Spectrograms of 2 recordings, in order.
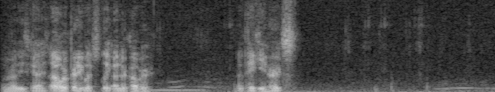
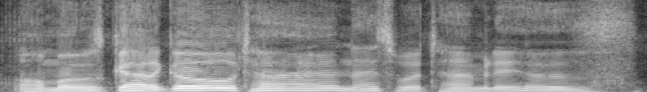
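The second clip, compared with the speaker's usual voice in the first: announcer voice; 10 semitones higher, 7 dB louder than usual. Pretend. Mock announcer catchphrase.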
